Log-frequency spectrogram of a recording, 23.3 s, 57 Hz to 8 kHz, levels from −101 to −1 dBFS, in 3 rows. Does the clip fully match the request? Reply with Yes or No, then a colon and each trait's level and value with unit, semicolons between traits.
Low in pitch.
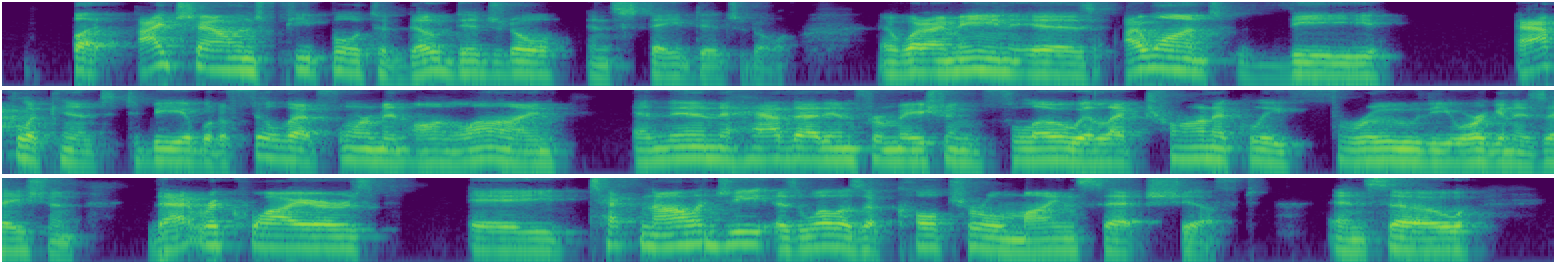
Yes: low, 120 Hz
